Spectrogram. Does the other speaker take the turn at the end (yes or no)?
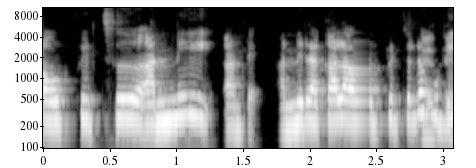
no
